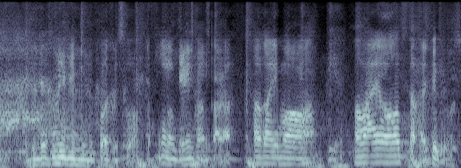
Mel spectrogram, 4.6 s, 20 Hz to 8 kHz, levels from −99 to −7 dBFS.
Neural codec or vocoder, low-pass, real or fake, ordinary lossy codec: codec, 16 kHz, 2 kbps, FreqCodec, smaller model; none; fake; none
